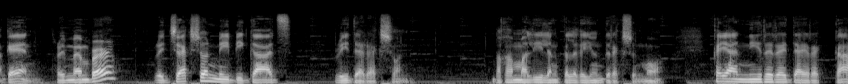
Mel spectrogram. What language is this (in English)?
Filipino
